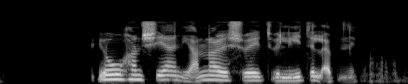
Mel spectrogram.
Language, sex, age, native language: Icelandic, male, 11, Icelandic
